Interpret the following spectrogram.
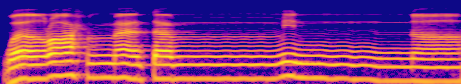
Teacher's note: Wa rahmatan terus masuk beserta dengung daripada tan rahmatan jadi wa rahmatam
